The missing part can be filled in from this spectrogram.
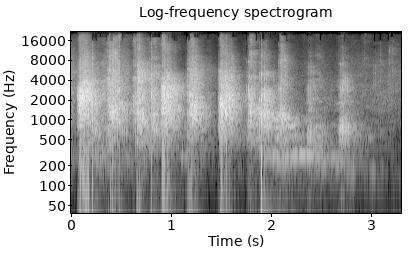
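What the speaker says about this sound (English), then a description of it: "You guys give Mary, Miss Mary, a round of applause." A few people clap for Miss Mary at a small business mindset talk. Separate, uneven bursts of claps come close and fairly loud, then thin out toward the end.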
